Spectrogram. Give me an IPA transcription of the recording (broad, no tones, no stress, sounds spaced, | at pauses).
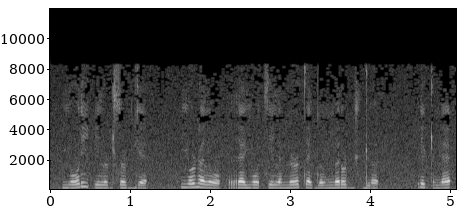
j o ɾ i ʔ i l ə˞ ɖ s ə˞ ɖ ɡʲ ɛ | j o ɳ ɜ l o | r ɛ j o t͡s i l ə n ə˞ t̪ ɛ l d o l ŋ ə ɾ o ɖ d͡ʒ ʏ ɖ j ə | ɾ i ʈ ə ŋ ɛ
